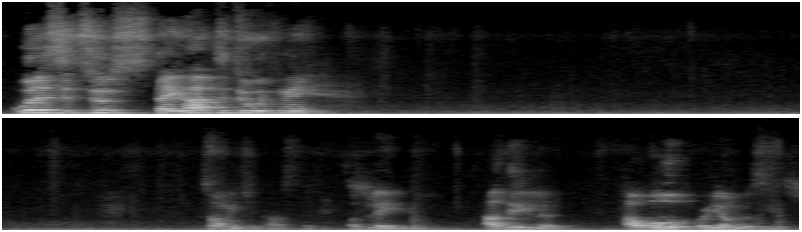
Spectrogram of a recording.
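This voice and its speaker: Troubled, hot-tempered tragic king, played by a young man, higher male voice, stage readers theatre, distant mic with some noise. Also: fairly quick, natural voice. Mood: shaken, dread. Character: troubled, hot-tempered king of Thebes, fearful and guilt-ridden. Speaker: student actor. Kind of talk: readers theatre stage acting of Greek tragedy. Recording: distant echoey room recording with background noise.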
